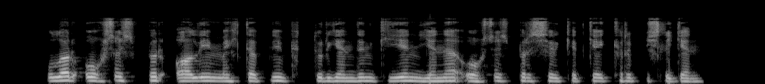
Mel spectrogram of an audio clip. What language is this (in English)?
Uyghur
